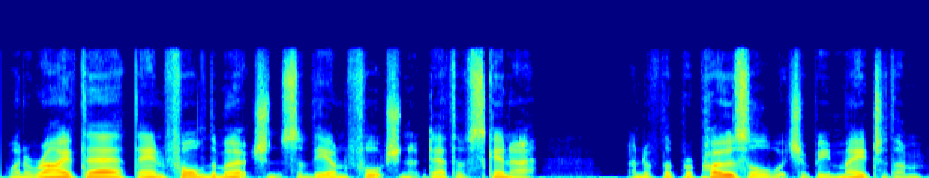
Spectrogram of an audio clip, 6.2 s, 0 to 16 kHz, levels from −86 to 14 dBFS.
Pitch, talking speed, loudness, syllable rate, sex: 100 Hz, 225 wpm, -19 LUFS, 6.6 syllables/s, male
